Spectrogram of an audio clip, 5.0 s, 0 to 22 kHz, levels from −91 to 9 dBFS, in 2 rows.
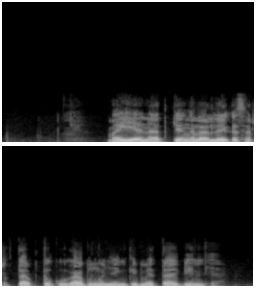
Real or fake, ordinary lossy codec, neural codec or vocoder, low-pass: real; AAC, 24 kbps; none; 7.2 kHz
